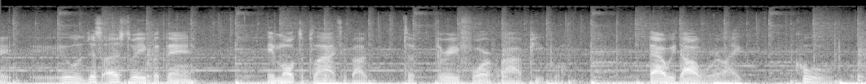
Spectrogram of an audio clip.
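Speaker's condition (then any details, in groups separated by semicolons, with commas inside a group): No condition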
